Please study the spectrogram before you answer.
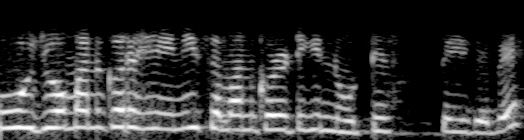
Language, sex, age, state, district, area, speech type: Odia, female, 18-30, Odisha, Kalahandi, rural, conversation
